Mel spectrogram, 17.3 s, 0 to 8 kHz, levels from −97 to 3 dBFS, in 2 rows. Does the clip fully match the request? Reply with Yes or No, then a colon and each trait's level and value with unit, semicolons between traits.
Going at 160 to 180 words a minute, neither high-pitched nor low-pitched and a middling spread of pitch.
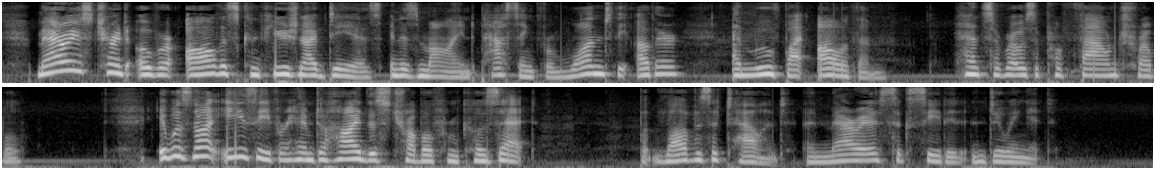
No: average, 175 wpm; high, 200 Hz; average, 4.2 semitones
